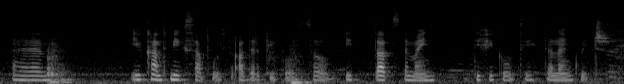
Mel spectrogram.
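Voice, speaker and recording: A woman speaks with a Polish accent. Her pace is moderate. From Poland. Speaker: interviewee. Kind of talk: interview. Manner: halting, repeated words.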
